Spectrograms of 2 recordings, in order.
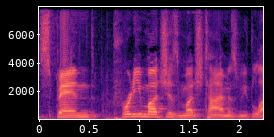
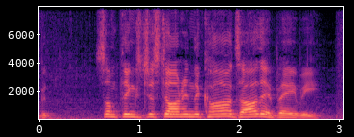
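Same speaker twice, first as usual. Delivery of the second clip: put-on swinging British spy voice, higher pitch; 6 semitones higher than usual. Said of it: "It's my Austin Powers impression".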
